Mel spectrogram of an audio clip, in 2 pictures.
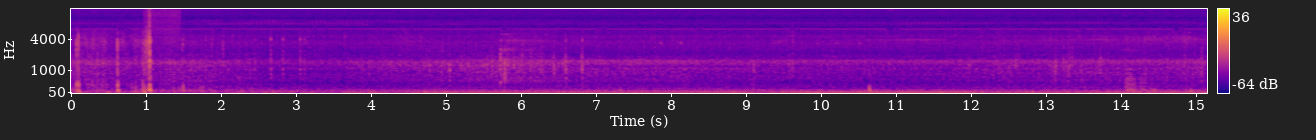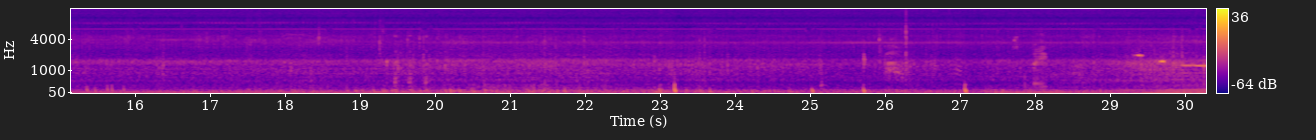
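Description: Low, steady rumble of a car moving slowly, heard from inside the cabin, with a few sharp knocks, one about a second in and two more late on.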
